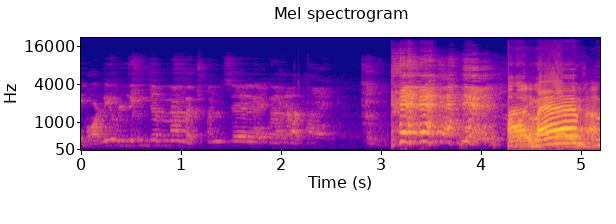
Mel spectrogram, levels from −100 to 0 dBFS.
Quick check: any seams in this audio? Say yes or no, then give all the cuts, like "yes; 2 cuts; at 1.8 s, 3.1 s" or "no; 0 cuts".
yes; 2 cuts; at 3.1 s, 4.3 s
